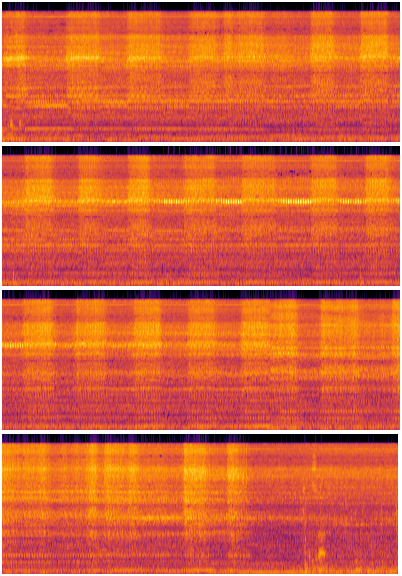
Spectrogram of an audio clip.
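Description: Wood lathe running while a twist drill bit, fed from the tailstock, bores into a spinning wooden pen blank: a steady high whine with a cutting hiss that comes in repeated pulses as the bit is pushed in and drawn back to clear chips.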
